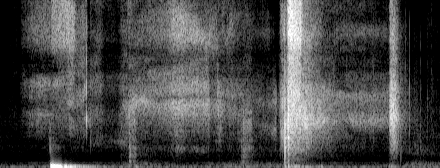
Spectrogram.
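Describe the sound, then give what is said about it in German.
A sharp crack of a sparkling water bottle cap twisting open, followed by a bright hissing rush of escaping gas bubbles that swells, bursts again, and ends with a short final fizz, with no talking. “Aber schau mal, ich habe hier eine Sprudelflasche und jetzt mache ich den Deckel ab und die Gasbläschen ändern den Aggregatzustand.”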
